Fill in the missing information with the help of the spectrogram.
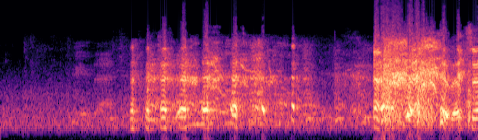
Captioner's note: laughing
